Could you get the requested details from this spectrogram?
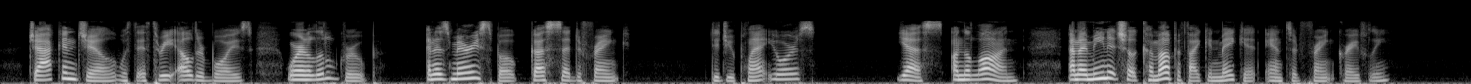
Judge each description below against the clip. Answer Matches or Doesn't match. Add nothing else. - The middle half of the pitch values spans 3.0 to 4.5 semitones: Doesn't match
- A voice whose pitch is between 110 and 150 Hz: Doesn't match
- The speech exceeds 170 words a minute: Matches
